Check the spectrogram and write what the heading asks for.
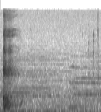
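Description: A man's cough, clearing his throat once right at the start, over quiet background music that carries on steadily.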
